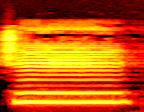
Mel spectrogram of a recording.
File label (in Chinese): "zhi", pinyin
